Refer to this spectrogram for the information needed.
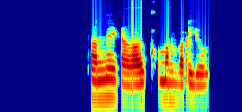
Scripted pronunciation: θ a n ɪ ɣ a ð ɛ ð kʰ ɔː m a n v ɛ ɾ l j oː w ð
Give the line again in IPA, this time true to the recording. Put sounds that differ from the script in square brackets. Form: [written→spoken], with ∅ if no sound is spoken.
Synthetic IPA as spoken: θ a [n→nː] ɪ ɣ a ð [ɛ→a] ð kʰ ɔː m a n v [ɛ→a] ɾ l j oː w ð

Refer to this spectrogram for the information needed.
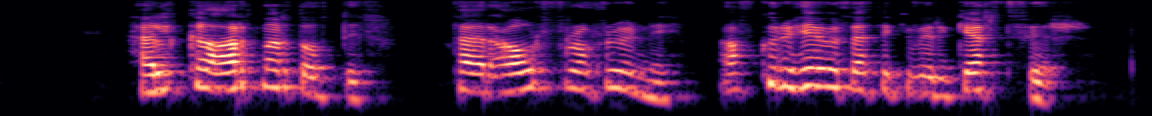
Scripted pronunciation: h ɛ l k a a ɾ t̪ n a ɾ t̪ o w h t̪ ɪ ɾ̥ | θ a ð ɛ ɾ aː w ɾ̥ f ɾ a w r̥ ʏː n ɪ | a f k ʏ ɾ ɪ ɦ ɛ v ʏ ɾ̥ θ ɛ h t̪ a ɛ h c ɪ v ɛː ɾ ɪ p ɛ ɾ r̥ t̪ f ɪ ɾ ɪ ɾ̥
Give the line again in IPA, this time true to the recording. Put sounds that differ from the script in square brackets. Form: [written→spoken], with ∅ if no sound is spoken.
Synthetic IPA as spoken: h ɛ l k a a ɾ t̪ n a ɾ t̪ o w h t̪ ɪ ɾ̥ | θ a ð ɛ ɾ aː w ɾ̥ f ɾ a w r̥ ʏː n ɪ | a f k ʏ ɾ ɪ ɦ ɛ v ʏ ɾ̥ θ ɛ h t̪ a ɛ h c ɪ v ɛː ɾ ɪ [p→c] ɛ [ɾ→∅] r̥ t̪ f ɪ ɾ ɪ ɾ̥

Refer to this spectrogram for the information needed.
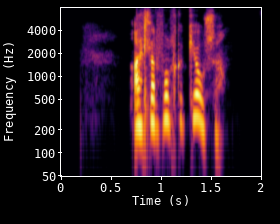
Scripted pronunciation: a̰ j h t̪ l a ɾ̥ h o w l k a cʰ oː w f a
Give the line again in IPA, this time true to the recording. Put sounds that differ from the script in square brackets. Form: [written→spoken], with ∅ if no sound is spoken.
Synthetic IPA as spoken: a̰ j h t̪ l a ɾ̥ [h→f] o w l k a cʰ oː w [f→s] a

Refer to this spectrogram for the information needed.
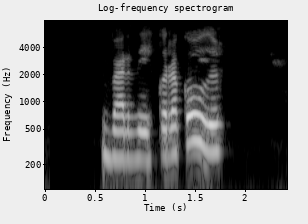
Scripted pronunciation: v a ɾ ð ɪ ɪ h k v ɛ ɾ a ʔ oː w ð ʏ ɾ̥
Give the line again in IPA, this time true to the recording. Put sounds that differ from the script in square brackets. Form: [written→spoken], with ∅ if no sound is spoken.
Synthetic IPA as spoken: v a ɾ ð ɪ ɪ h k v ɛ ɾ a [ʔ→k] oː w ð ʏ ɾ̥

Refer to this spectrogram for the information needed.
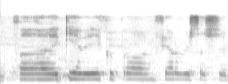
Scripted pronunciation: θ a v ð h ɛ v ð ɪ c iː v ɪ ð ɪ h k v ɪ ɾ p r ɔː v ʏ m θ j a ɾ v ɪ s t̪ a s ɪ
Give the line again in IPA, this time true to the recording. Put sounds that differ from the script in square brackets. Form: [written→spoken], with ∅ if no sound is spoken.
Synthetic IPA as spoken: θ a [v→∅] ð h [ɛ→a] v ð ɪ c [iː→ɛː] v ɪ ð ɪ h k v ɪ ɾ p [r→ɾ] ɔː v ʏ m [θ→f] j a ɾ v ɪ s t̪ a s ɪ

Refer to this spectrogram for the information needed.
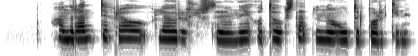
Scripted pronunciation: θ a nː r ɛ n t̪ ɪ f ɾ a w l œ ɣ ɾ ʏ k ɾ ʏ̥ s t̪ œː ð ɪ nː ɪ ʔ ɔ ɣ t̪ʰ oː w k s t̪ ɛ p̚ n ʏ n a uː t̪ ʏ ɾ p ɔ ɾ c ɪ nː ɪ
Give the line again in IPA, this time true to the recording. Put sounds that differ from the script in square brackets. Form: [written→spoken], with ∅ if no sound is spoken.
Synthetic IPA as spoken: [θ→h] a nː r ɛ n t̪ ɪ f ɾ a w l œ ɣ ɾ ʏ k [ɾ→l] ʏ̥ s t̪ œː ð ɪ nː ɪ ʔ ɔ ɣ t̪ʰ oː w k s t̪ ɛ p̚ n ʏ n a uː t̪ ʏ ɾ p ɔ ɾ c ɪ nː ɪ

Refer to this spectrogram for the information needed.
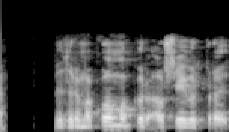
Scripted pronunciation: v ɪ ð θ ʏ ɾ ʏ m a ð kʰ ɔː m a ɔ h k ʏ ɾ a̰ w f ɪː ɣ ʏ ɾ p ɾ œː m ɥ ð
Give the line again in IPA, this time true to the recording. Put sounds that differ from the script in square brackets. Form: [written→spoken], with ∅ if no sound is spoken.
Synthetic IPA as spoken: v ɪ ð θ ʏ ɾ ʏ m a ð kʰ ɔː m a ɔ h k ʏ ɾ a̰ w [f→s] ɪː ɣ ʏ ɾ p ɾ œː [m→∅] ɥ ð

